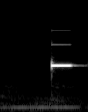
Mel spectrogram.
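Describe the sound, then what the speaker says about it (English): A single short electronic beep cuts in sharply over near silence on a live stream, a clean steady tone lasting about a quarter second before fading into a faint lingering ring. "I thought I got rid of that beep"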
